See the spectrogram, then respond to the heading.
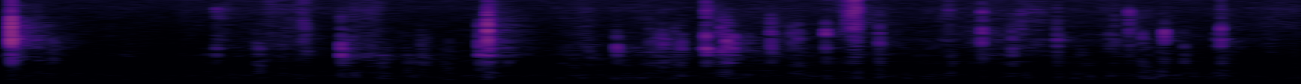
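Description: A filled white plastic instant cold pack pouch rests on fabric and is then lifted while fingertips tap and scratch it, then crinkle it. Quick, dry taps and scratchy crackles come in irregular bursts with a bright, crisp plastic crinkle and almost no low end.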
